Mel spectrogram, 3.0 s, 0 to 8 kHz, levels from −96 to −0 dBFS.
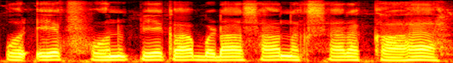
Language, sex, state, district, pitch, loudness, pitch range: Hindi, male, Uttar Pradesh, Saharanpur, 160 Hz, -14 LUFS, 155-165 Hz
